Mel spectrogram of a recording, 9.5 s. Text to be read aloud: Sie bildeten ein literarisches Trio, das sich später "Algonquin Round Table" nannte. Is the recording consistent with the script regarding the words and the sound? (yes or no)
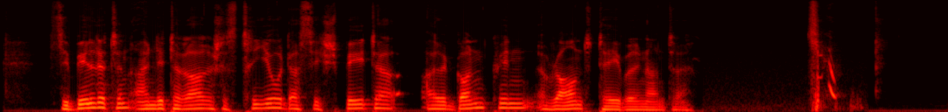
no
